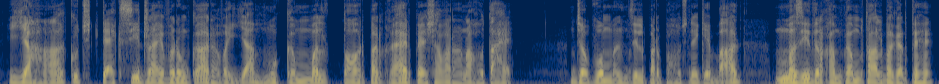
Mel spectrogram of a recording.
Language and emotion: Urdu, disgusted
